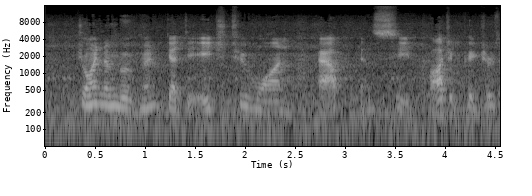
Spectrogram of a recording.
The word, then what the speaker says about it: H2ONE: here it h2 and as they pronounce it out and lettering as h 21 calm you can see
